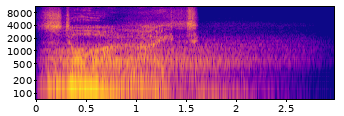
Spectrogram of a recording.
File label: Male Elemental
